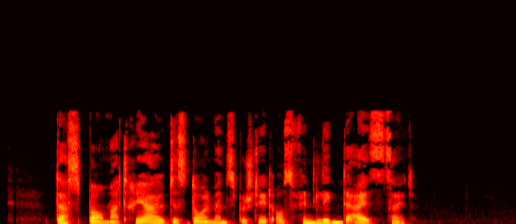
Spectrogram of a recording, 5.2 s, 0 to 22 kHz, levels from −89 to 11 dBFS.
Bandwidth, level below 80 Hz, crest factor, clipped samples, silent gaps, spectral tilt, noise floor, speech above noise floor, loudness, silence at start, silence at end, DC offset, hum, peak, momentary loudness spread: 11.5 kHz; -74 dBFS; 20 dB; under 0.1%; none; -5 dB/octave; -77 dBFS; 51 dB; -27 LUFS; 0.55 s; 1.1 s; under 0.1%; none; -8 dBFS; 9 LU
